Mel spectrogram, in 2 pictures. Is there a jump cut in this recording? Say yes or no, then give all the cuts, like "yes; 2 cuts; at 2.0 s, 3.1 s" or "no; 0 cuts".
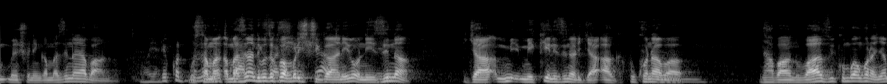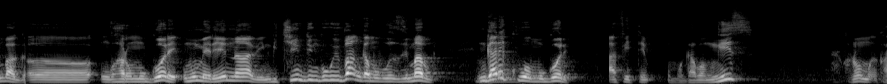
yes; 1 cut; at 9.1 s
